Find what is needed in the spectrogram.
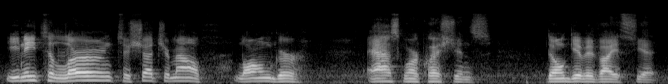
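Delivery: slow, firm advice; slow coaching emphasis. Shown as a demonstration. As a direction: lean on each word like a coach. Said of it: "coaching advice".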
